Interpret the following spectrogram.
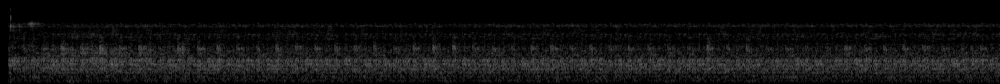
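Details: Toyota 1NZ engine running steadily with a faint, uneven tapping riding over it, about two or three a second. Engine knock, cause not clear.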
